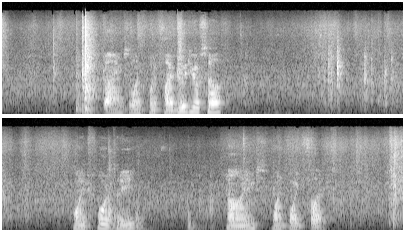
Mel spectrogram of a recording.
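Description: A middle-aged man speaks calmly and clearly close by.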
